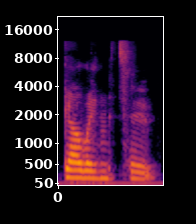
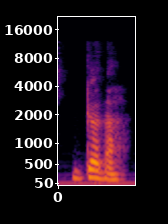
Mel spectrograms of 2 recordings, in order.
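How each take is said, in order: First: Both words are said fully and separately. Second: The two words are shortened into one. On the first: "we don't usually say going to" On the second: "It's often shortened to gonna"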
